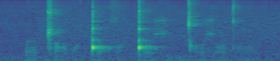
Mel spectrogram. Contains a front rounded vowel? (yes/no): yes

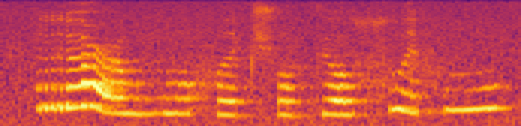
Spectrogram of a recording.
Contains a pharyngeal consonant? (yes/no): yes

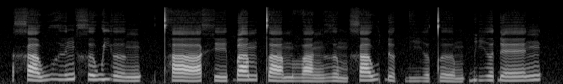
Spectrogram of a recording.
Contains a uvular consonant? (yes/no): no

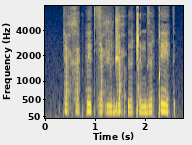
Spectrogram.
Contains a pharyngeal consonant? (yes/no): yes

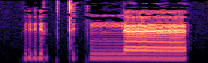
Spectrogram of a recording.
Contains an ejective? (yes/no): no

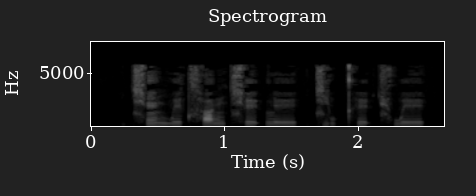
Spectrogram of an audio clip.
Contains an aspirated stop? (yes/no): yes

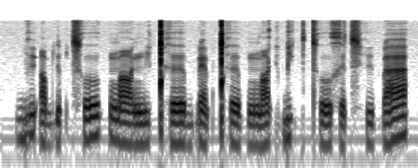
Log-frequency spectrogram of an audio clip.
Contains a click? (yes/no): yes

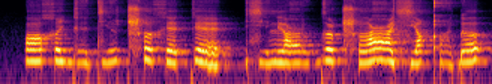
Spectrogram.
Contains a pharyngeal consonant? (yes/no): yes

